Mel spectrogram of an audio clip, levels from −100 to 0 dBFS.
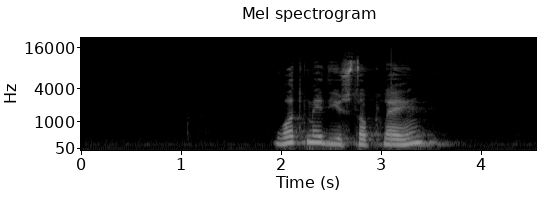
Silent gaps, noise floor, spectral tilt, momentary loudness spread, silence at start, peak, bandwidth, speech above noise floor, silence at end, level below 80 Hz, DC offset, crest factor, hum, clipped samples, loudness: none; -90 dBFS; -5.5 dB/octave; 8 LU; 1.95 s; -32 dBFS; 12 kHz; 41 dB; 0.95 s; -86 dBFS; under 0.1%; 22 dB; none; under 0.1%; -49 LUFS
